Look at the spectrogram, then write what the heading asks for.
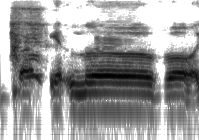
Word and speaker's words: Louisville: we're the bourbon capital, you say it like your throat is is like numb from bourbon. Like Louisville. You say in the back of your throat.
